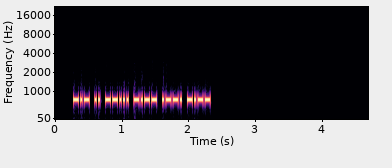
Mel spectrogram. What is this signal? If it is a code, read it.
Morse code, heard as a keyed tone, about 41 wpm, 700 Hz. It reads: KI7YPY
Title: USA Call Signs - 6 Characters - Repeated 2x - 45wpm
